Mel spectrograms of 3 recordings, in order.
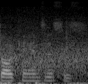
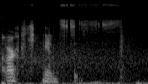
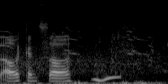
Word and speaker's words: Arkansas: line the all Kansas but it's not pronounce all Kansas oh yeah they're in Kansas Arkansas again why with the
